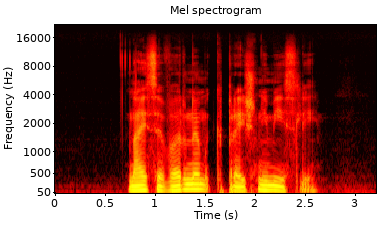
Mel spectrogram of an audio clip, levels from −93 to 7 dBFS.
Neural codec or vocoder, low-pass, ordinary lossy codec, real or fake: none; 19.8 kHz; none; real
